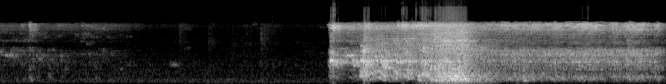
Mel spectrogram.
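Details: Freshly rebuilt Volvo Penta AQAD40B 165 hp marine diesel, first fire-up in the shop: quiet, then it catches right away and holds a steady, even run without knocks or stumbles; healthy engine.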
